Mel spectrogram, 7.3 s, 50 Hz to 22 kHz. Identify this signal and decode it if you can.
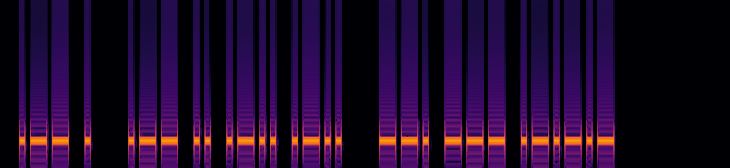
Morse code, heard as a keyed tone, about 21 wpm, 700 Hz. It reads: WE WILL GO.
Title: Sentences from Top 1000 Words - Review Part 1 - 22wpm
